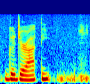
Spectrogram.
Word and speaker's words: Gujarati: Irfan attend religious education classes, learn Chinese and Gujarati. Did I say it right? Gujarati. See, he's way better than me.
